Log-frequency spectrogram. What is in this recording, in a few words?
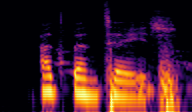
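"advantage", Japanese, female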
